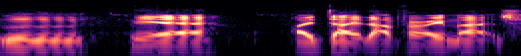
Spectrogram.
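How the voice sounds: A man speaks slowly at a low pitch with little pitch movement. His tone is fairly bright, as well as clear and smooth.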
